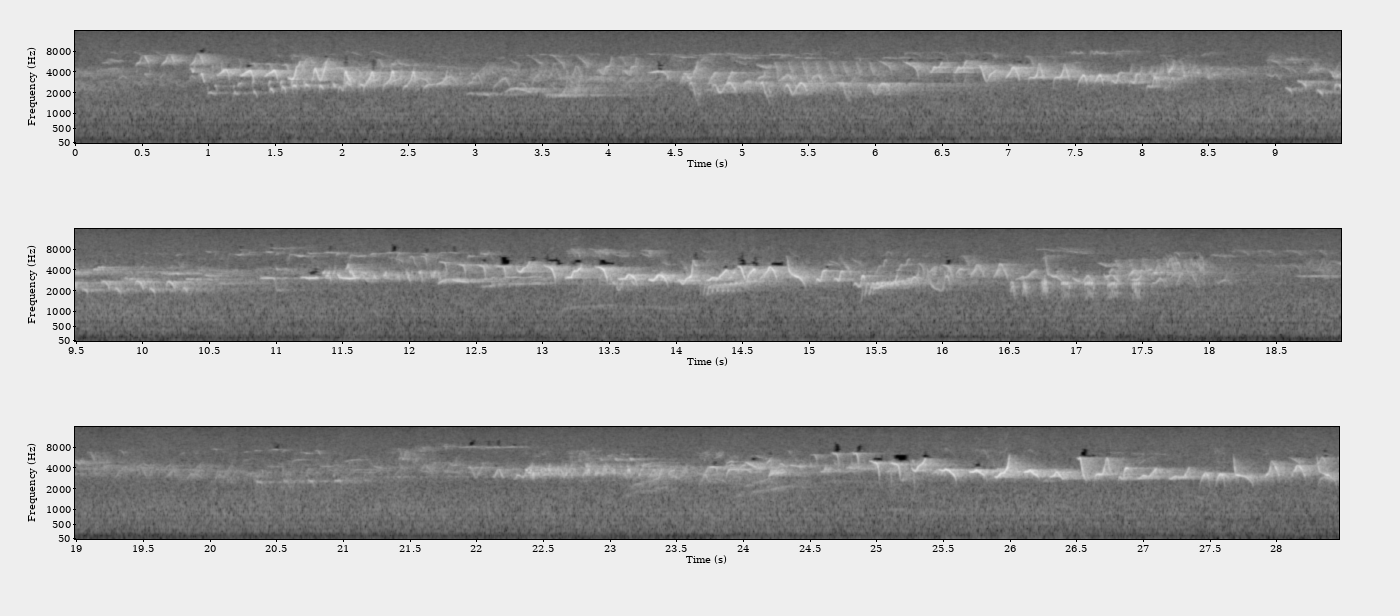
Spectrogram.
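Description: Songbirds singing: high, fast chirping trills and repeated phrases that come in bouts, with a lull of a few seconds about two-thirds of the way through.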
